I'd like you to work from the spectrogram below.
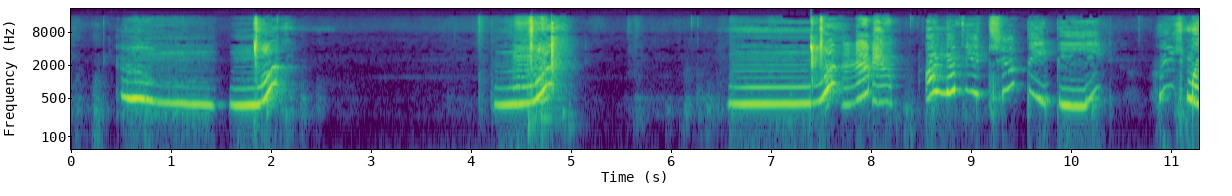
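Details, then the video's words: A pet Indian ringneck parakeet talks in the morning, in short, high, nasal phrases about a second long, several ending in a sharp upward slide, with quiet gaps between. "Talking bird Parrot | Talking indian ringneck"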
